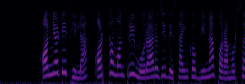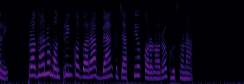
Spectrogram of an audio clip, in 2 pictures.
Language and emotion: Odia, neutral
